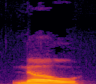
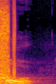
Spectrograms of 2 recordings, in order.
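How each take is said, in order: First: It is said calmly, without exclamation. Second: It is said as a full-on shout.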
